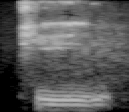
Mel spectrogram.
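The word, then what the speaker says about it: Pigliucci: His name is Mas Masimo Puchi. The G is silent. Puchi plei.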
